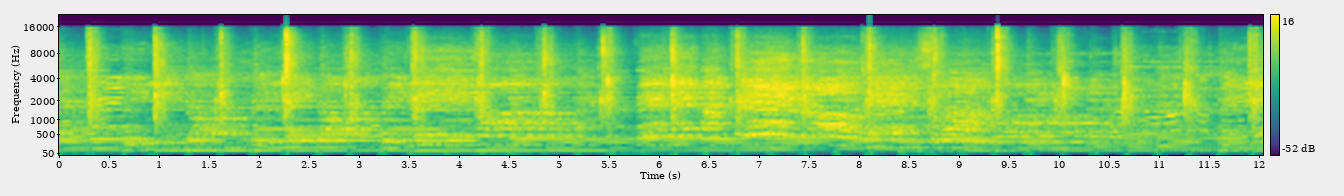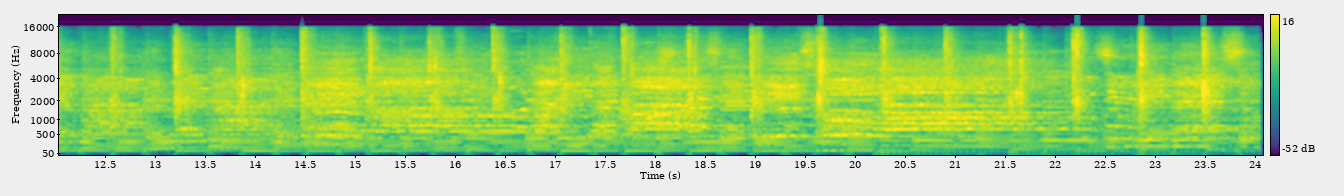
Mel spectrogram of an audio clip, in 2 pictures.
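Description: A congregation singing a gospel song in chorus and clapping along on a steady beat.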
